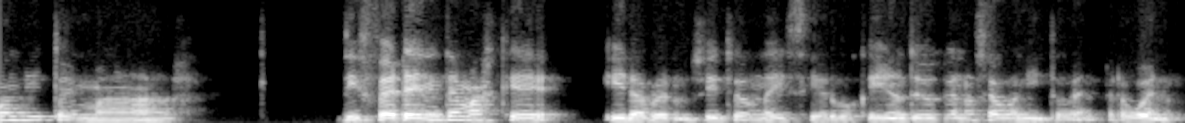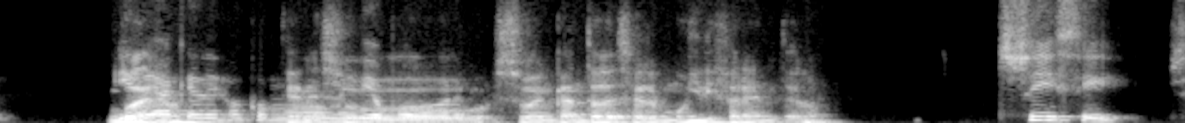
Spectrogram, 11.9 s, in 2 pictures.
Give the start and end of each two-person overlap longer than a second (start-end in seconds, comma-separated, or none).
6.5-8.4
